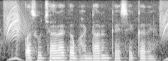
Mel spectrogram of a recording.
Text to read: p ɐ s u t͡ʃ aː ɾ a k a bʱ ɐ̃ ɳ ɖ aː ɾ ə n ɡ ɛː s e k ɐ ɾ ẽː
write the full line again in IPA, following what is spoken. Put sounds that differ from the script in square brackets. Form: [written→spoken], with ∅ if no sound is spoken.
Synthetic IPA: p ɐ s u t͡ʃ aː ɾ a k a bʱ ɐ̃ ɳ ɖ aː ɾ ə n [ɡ→k] ɛː s e k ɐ ɾ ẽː

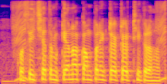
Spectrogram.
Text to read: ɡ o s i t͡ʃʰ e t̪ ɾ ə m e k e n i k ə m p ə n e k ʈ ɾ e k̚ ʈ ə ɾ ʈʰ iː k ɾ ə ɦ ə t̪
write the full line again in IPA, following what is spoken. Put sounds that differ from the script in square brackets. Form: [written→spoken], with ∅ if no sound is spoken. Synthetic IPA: [ɡ→k] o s i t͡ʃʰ e t̪ ɾ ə m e k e n [i→a] k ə m p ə n [e→i] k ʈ ɾ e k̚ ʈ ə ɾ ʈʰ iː k ɾ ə ɦ ə t̪

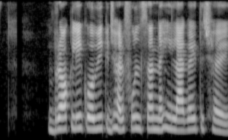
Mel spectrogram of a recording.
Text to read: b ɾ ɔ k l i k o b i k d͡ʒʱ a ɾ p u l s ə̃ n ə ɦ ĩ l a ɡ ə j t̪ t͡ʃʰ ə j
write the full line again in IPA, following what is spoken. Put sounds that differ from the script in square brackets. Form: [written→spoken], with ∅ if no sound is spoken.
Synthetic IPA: b ɾ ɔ k l i k o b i k d͡ʒʱ [a→ə] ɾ [p→pʰ] u l s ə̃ n ə ɦ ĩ l a ɡ ə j t̪ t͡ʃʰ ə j

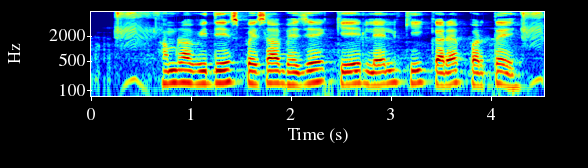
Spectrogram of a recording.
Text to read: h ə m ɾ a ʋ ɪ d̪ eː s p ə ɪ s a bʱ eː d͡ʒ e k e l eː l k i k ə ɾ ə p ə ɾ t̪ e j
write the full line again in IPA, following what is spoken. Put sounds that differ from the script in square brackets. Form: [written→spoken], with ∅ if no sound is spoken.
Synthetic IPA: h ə m ɾ a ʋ ɪ d̪ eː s p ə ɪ s a bʱ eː d͡ʒ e k e l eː l k i k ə ɾ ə p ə ɾ t̪ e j

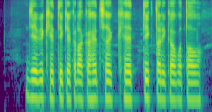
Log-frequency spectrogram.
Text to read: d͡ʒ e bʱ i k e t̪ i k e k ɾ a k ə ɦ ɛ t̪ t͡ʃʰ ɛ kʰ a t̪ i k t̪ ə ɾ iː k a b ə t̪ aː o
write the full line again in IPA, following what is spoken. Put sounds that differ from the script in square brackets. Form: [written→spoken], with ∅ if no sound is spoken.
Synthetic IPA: d͡ʒ e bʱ i [k→kʰ] e t̪ i k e k ɾ a k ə ɦ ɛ t̪ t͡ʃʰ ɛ kʰ [a→e] t̪ i k t̪ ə ɾ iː k a b ə t̪ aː o

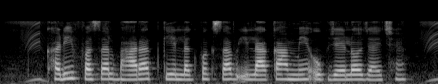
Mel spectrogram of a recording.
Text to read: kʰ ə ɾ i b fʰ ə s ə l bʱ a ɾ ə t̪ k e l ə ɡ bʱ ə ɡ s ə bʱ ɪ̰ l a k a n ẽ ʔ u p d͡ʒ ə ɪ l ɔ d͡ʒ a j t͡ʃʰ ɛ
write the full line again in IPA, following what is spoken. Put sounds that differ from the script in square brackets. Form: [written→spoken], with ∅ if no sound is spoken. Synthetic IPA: kʰ ə ɾ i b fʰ ə s ə l bʱ a ɾ ə t̪ k e l ə ɡ bʱ ə ɡ s ə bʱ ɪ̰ l a k a [n→m] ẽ ʔ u p d͡ʒ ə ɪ l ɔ d͡ʒ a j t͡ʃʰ ɛ

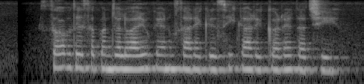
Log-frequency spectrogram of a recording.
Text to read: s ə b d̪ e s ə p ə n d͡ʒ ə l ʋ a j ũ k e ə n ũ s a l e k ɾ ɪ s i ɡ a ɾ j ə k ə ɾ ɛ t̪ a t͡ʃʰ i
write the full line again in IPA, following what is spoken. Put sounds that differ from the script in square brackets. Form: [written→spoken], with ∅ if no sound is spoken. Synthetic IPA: s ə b d̪ e s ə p ə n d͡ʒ ə l ʋ a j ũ k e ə n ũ s a [l→ɾ] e k ɾ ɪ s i [ɡ→k] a ɾ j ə k ə ɾ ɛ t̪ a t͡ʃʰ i

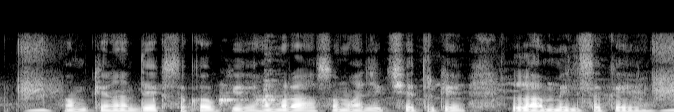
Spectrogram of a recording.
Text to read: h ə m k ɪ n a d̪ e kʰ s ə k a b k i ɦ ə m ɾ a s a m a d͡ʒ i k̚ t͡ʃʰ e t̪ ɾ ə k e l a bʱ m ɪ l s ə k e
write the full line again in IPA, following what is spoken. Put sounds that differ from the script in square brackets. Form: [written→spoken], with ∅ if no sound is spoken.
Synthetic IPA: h ə m k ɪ n a d̪ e kʰ s ə k [a→ə] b k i ɦ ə m ɾ a s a m a d͡ʒ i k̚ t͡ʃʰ e t̪ ɾ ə k e l a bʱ m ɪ l s ə k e

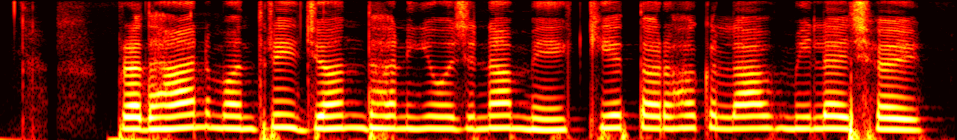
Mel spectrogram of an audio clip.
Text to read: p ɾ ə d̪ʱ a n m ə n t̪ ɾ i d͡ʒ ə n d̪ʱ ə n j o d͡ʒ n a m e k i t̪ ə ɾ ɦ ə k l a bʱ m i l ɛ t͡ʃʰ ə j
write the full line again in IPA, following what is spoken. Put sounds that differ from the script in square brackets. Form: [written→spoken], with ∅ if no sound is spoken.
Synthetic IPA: p ɾ ə d̪ʱ a n m ə n t̪ ɾ i d͡ʒ ə n d̪ʱ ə n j o d͡ʒ n a m e k [i→e] t̪ ə ɾ ɦ ə k l a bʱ m i l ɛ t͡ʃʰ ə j

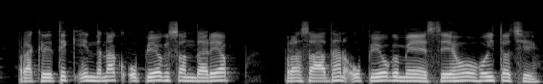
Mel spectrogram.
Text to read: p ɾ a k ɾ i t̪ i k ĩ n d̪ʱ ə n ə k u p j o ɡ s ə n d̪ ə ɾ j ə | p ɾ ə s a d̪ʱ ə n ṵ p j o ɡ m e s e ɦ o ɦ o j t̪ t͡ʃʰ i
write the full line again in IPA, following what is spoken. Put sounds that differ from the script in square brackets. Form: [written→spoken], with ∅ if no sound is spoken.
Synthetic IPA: p ɾ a k ɾ i t̪ i k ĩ n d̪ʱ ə n ə k u p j o ɡ s ə n d̪ ə ɾ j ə | p ɾ ə s a d̪ʱ ə n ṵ p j o ɡ m e s e ɦ o ɦ o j t̪ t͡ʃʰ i

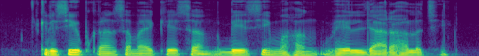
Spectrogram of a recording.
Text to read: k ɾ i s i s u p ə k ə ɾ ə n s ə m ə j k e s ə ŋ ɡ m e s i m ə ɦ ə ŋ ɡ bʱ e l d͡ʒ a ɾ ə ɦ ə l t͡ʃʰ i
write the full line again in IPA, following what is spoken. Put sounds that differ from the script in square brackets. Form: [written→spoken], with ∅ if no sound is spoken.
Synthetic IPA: k ɾ i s i [s→∅] u p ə k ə ɾ ə n s ə m ə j k e s ə ŋ ɡ [m→b] e s i m ə ɦ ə ŋ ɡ bʱ e l d͡ʒ a ɾ ə ɦ ə l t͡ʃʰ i

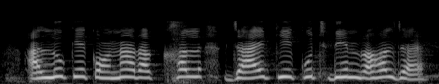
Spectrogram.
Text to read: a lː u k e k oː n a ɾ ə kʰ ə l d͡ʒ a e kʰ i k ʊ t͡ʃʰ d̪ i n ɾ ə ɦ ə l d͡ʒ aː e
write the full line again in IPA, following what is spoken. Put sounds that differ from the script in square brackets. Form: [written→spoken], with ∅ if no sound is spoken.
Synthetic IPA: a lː u k e k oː n a ɾ ə kʰ ə l d͡ʒ a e [kʰ→k] i k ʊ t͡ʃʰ d̪ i n ɾ ə ɦ ə l d͡ʒ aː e

